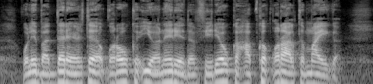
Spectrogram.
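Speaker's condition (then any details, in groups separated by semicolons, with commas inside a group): No condition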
